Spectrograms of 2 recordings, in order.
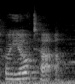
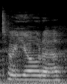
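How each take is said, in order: First: The middle T is pronounced crisply and clearly. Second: The middle T is softened in a drawl. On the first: "enunciate the T A like Toyota" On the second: "the Midwest drawl makes it Toyota"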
